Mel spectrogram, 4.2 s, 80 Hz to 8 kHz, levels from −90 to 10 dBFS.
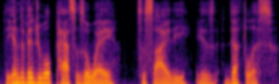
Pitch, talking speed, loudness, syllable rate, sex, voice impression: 115 Hz, 100 wpm, -18 LUFS, 4.3 syllables/s, male, masculine, adult-like, sincere, calm, slightly elegant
